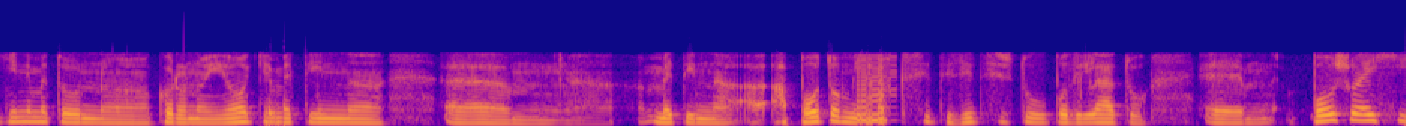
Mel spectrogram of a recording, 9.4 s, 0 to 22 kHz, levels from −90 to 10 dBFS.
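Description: Right after "με τον ε κορονοϊό", from 1.74 to 1.90 s, there's packet loss with pitch repetition. About 100 ms went missing in short bursts, none longer than 40 ms, so the gaps get patched with a held, slightly buzzy tone.

From 5.72 to 6.02 s, just before "της ζήτησης του ποδηλάτου", you get a robotic, metallic 200 Hz buzz. It's likely from repeated short buffers of about 5 ms, with most of the real audio skipped.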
